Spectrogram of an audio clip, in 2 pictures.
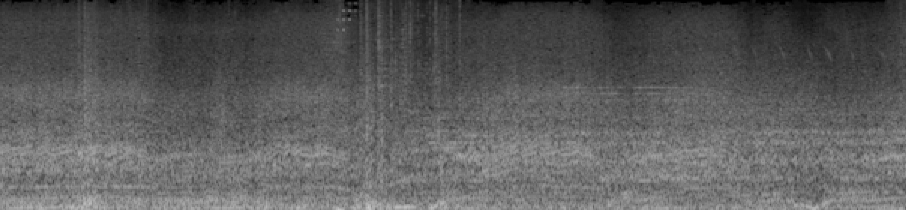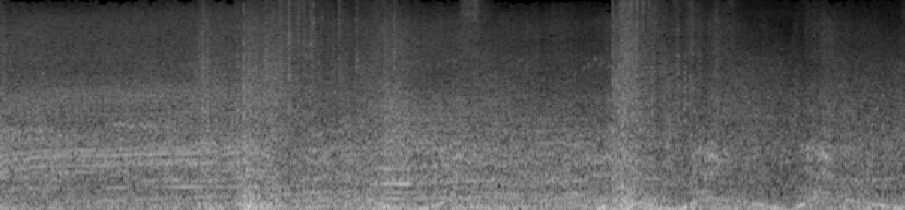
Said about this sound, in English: Yeah, this is probably the highway drive normally.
